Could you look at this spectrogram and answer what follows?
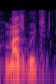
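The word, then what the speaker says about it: Maschwitz: ¿cómo se dice? ¿Maswich o cómo se Maswich. – Dice? Maswich. En Ingeniero Maswich,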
